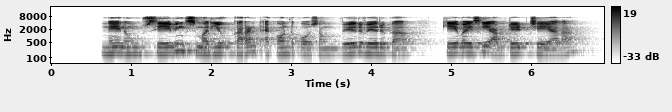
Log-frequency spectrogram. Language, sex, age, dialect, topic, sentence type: Telugu, male, 18-24, Utterandhra, banking, question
